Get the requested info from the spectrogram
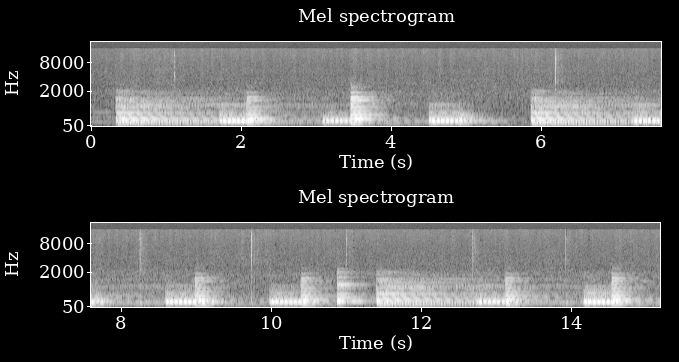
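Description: Piano music: struck chords and single notes that ring and fade away, beginning a moment in, in a phrase that repeats about every six seconds.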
